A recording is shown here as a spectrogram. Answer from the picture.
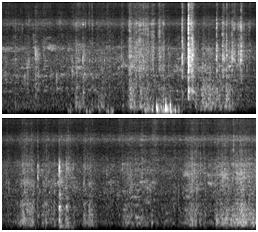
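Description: A metal spoon scraping and tapping in plastic cups as salt and seasoning are scooped into a cooking pot. A low thump and then a sharp click come about three seconds in.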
